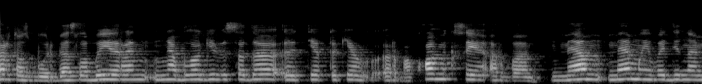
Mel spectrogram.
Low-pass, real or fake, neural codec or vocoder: 7.2 kHz; real; none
